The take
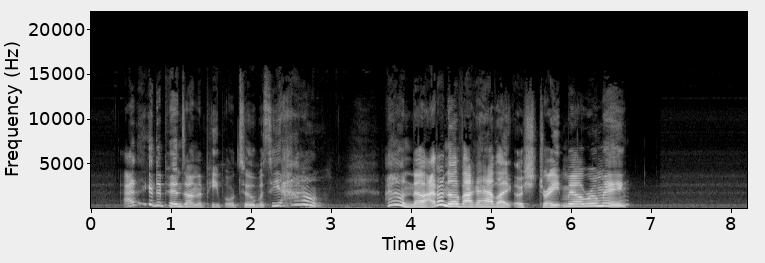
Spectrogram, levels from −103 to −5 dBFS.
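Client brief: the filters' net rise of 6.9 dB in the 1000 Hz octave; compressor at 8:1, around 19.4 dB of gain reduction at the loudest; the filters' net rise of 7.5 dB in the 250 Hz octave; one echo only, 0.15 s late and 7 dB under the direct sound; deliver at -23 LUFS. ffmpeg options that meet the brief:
-af "equalizer=f=250:t=o:g=9,equalizer=f=1k:t=o:g=8.5,acompressor=threshold=-31dB:ratio=8,aecho=1:1:150:0.447,volume=11dB"

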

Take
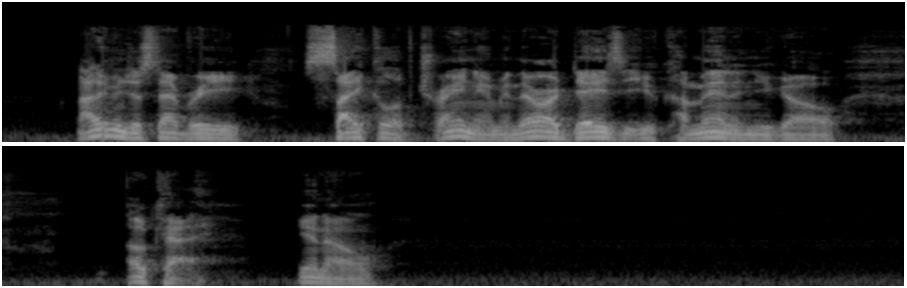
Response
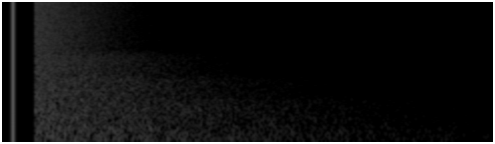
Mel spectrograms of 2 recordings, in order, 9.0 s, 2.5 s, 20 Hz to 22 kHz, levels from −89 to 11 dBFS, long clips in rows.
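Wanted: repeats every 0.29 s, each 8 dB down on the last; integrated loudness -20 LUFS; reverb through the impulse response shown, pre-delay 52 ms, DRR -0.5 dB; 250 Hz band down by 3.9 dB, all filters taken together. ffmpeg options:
-filter_complex "[0:a]equalizer=f=250:t=o:g=-5,aecho=1:1:290|580|870|1160|1450:0.398|0.159|0.0637|0.0255|0.0102,asplit=2[a][b];[1:a]atrim=start_sample=2205,adelay=52[c];[b][c]afir=irnorm=-1:irlink=0,volume=2dB[d];[a][d]amix=inputs=2:normalize=0,volume=11.5dB"

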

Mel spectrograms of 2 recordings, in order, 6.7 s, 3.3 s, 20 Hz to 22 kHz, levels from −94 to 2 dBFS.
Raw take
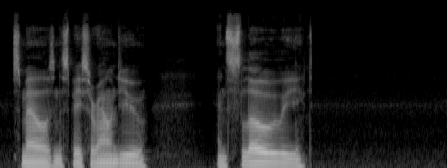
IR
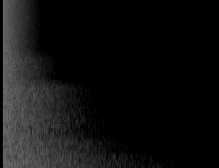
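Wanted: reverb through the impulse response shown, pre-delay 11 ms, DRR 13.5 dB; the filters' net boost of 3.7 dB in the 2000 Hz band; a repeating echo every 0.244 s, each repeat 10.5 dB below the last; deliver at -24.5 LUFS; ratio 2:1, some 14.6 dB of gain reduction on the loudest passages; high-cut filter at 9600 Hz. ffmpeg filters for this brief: -filter_complex "[0:a]lowpass=9.6k,equalizer=f=2k:t=o:g=5,acompressor=threshold=-50dB:ratio=2,aecho=1:1:244|488|732:0.299|0.0896|0.0269,asplit=2[a][b];[1:a]atrim=start_sample=2205,adelay=11[c];[b][c]afir=irnorm=-1:irlink=0,volume=-17.5dB[d];[a][d]amix=inputs=2:normalize=0,volume=19dB"

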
